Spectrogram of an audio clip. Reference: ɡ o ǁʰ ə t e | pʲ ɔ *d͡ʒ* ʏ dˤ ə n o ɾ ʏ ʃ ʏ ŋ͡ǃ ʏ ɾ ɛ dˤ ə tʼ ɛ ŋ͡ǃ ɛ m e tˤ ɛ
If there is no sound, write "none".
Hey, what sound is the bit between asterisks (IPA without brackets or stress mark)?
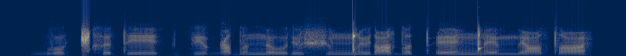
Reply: ɡ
